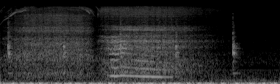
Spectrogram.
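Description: A young girl yawns sleepily.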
